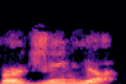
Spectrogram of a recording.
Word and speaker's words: Varginha: Well, I pronounce it Varginha. Virginia. Varginha or something like I that. think so. Yeah, that's I try to remember it as Virginia. Yeah. It's not Virginia.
